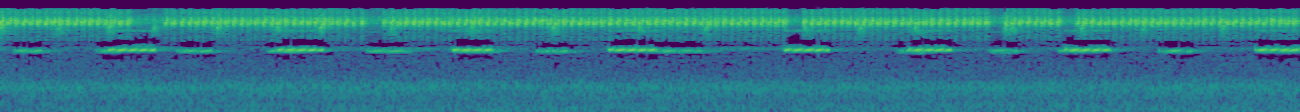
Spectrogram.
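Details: Crickets chirping at night: a steady, piercing high shrill drone beneath a layer of short, lower chirps that pulse irregularly, roughly one to two per second, with no other sounds.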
